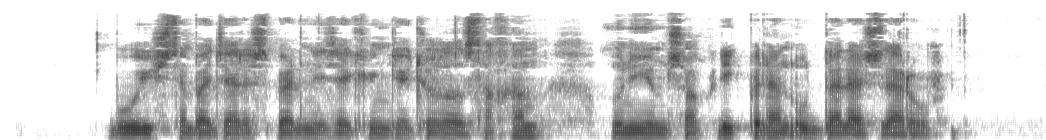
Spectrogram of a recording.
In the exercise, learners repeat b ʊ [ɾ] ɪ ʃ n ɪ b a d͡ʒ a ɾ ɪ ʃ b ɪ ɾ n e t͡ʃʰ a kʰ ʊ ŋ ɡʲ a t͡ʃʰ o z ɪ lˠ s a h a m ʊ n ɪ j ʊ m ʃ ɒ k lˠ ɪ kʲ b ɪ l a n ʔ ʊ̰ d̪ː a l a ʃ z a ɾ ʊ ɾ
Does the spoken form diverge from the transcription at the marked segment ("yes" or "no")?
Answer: yes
